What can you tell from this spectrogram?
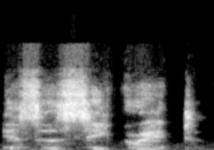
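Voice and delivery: playful whispered secret; mock-secretive whisper to viewers. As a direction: hush it like a shared secret. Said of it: "don't say a word".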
